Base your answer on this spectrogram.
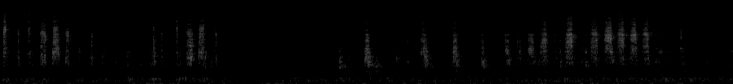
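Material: Waxed paper.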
